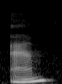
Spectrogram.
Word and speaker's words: Eyam: It's now the summer of 1665, and we find ourselves in Eyam, a small village nestled in the picturesque hills of Derbyshire, England. Am, is pronounced just like M.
